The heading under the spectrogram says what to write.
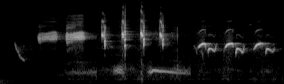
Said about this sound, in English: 90 years later, you can still find a few northern mockingbirds in the islands.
